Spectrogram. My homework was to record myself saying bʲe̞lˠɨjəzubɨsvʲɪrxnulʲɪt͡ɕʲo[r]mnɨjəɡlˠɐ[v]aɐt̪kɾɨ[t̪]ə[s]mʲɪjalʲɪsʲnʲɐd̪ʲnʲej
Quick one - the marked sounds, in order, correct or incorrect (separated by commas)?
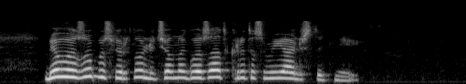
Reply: incorrect, incorrect, correct, correct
